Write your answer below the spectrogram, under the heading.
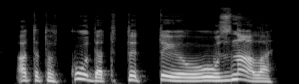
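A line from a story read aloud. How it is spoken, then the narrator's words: Grumbling mutter. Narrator (Russian): буркнула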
